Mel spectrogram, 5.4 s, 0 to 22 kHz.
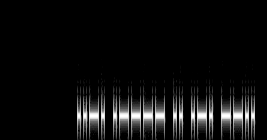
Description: Morse code, heard as a keyed tone, about 20 wpm, 700 Hz. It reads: F1IRZ
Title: DXCC-100 Call Signs - 5 Characters - Repeated 3x - 20wpm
